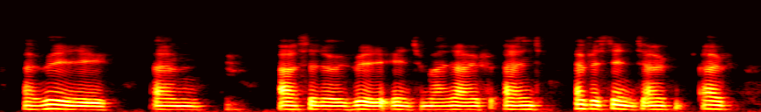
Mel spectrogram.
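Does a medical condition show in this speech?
Yes: mouth cancer after operations; tracheotomy.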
